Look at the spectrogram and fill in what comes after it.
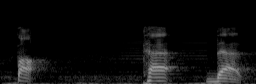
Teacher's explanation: you take the tip of your tongue, press it against your teeth, the top teeth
